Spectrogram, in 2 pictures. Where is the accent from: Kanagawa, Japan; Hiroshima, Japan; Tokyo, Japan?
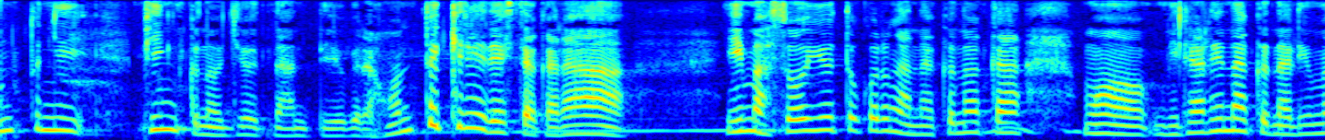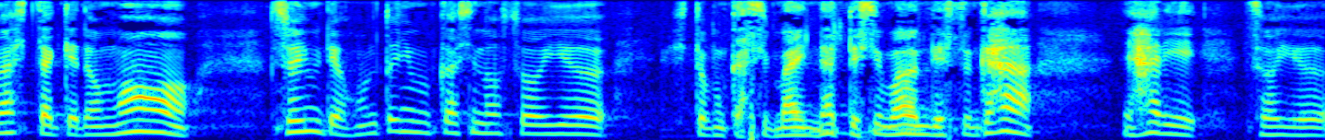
Kanagawa, Japan; Fujisawa; 5歳から長後に住んでおりまして、はい、もう本当に小さい頃から藤沢に住んでますので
